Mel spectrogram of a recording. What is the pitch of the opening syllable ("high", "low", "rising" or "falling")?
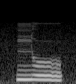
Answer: low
